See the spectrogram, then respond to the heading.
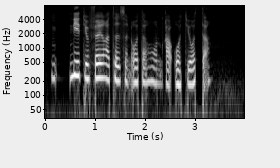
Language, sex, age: Swedish, female, 49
